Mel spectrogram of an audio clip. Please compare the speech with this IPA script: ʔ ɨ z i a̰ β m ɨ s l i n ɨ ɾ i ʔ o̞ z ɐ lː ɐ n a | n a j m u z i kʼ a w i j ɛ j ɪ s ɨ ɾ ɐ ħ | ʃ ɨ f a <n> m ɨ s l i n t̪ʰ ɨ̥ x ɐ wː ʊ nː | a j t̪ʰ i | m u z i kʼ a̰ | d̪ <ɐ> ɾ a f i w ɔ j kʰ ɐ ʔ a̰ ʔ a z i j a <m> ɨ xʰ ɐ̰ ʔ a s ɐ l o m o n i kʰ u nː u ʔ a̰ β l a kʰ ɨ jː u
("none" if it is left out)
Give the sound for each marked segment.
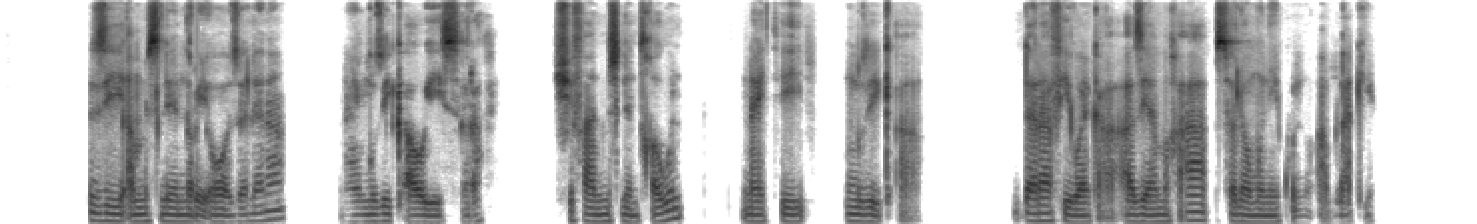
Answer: n, ɐ, m

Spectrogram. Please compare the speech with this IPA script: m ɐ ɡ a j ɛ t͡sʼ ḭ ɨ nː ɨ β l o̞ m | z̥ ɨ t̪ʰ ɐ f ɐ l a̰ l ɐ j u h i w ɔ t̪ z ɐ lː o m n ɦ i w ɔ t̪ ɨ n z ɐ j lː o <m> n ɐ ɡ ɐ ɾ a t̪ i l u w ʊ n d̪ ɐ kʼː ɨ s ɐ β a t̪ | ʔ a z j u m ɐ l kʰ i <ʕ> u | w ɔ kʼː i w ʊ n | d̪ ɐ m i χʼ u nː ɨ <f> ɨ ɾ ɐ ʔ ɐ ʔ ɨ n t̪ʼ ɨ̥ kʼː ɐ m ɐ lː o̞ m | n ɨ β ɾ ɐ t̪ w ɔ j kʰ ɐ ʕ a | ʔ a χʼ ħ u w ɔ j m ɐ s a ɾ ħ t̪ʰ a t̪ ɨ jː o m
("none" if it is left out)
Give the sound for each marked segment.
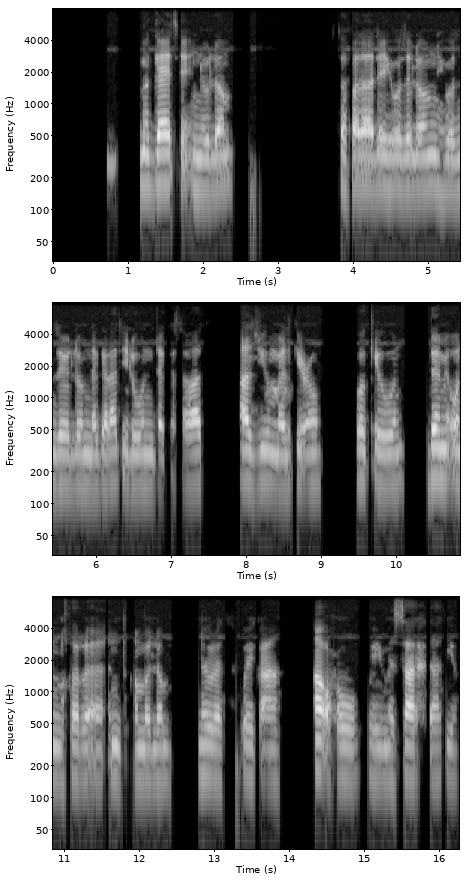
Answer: m, ʕ, x

